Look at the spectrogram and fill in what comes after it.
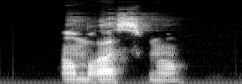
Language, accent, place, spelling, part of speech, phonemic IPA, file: French, France, Lyon, embrassement, noun, /ɑ̃.bʁas.mɑ̃/, LL-Q150 (fra)-embrassement.wav
- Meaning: 1. embracing 2. hugs and kisses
